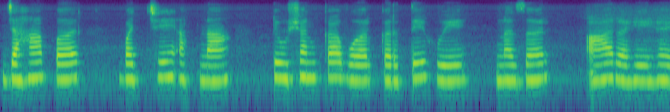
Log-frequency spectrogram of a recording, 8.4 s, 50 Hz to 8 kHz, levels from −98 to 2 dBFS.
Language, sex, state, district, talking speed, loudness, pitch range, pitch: Hindi, female, Maharashtra, Gondia, 95 wpm, -19 LUFS, 210-235 Hz, 225 Hz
